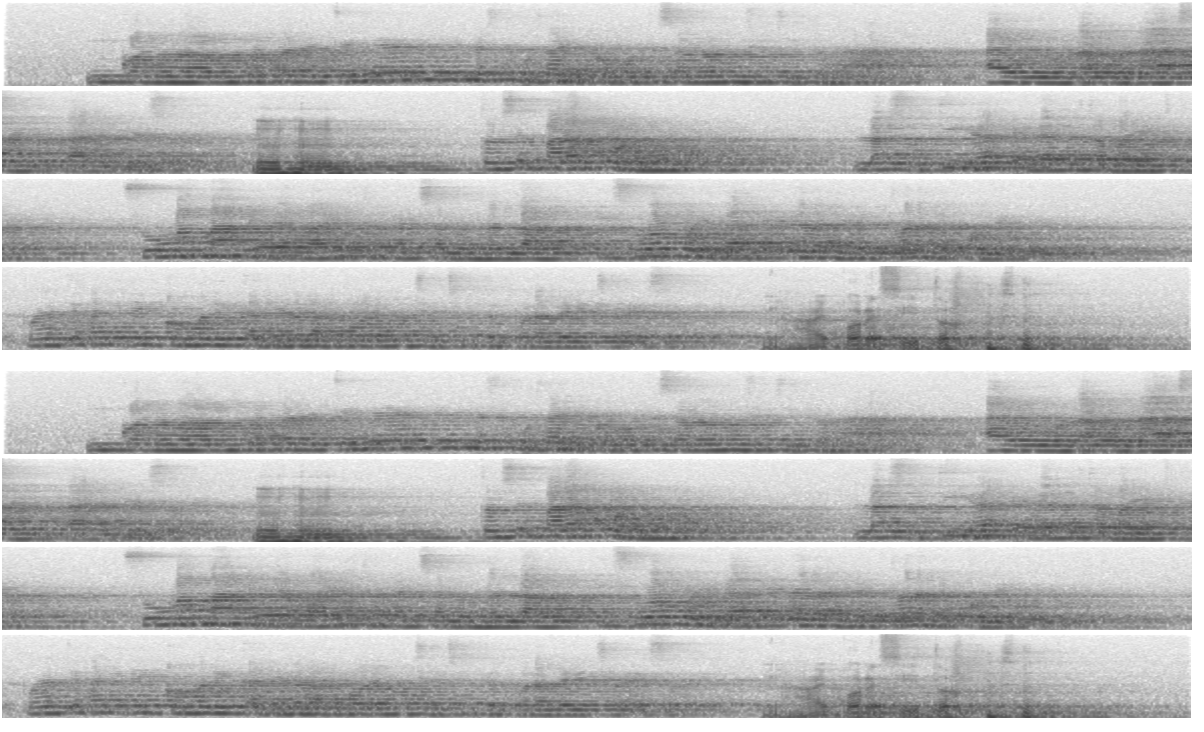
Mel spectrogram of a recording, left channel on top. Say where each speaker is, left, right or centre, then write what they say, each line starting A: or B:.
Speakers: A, on the right (about 25°); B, on the left (about 80°).
A: Y cuando nos damos cuenta de que es él, empezó, o sea, de cómo empezaron los muchachitos a, a bur- a burlarse, a gritarle y eso.
B: Ujú.
A: Entonces, para colmo, la su tía era nuestra maestra. Su mamá era maestra en el salón de al lado y su abuela era la directora del colegio. Pues ya te imaginas cómo le cayeron al pobre muchachito por haber hecho eso.
B: Ay, pobrecito. <laughs>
